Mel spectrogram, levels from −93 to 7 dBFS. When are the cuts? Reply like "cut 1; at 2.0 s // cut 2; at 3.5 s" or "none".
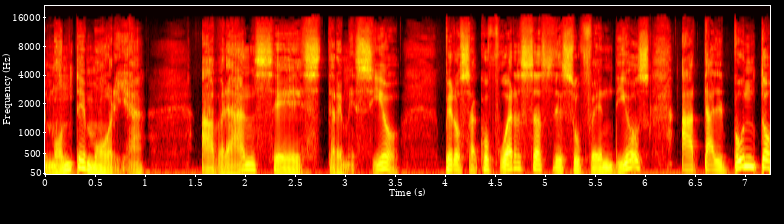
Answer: none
